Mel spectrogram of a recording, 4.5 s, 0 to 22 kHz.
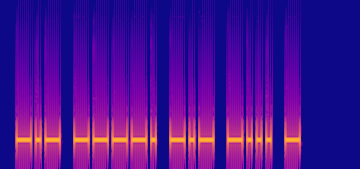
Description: Morse code, heard as a keyed tone, about 20 wpm, 700 Hz. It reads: K9KBT
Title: USA Callsign DE Callsign - 5 Characters - 20wpm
